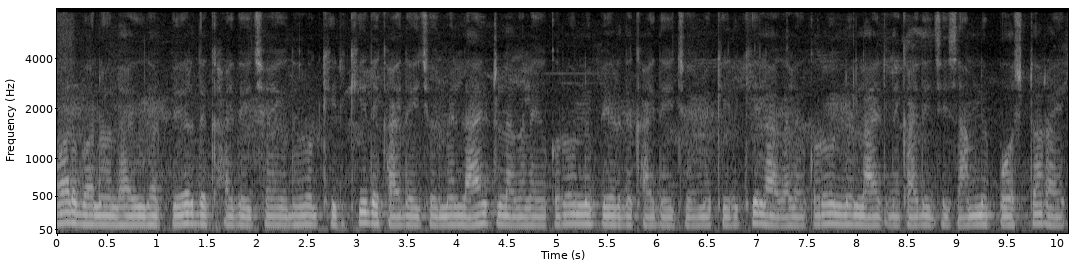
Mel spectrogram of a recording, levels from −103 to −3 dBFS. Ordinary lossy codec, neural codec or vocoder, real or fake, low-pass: none; none; real; none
